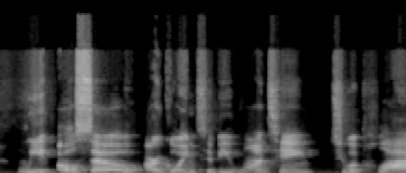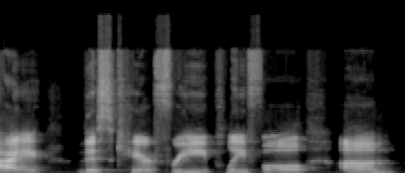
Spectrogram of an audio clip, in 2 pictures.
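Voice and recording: A woman speaks slowly in a low, raspy voice with a fairly bright tone and fairly even intonation.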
